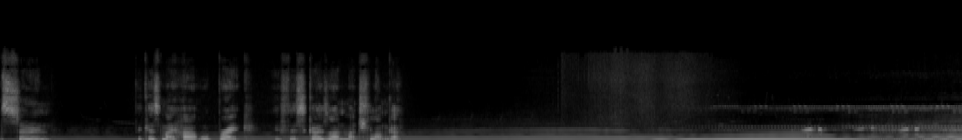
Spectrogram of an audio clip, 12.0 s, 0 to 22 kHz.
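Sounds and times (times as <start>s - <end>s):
long held wind instrument note: 0.0s - 10.0s.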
